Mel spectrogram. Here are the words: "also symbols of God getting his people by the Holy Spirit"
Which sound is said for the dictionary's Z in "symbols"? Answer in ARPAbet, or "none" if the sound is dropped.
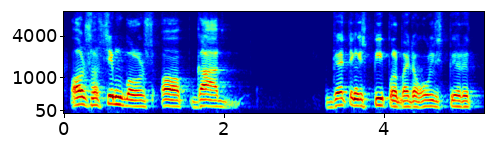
S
